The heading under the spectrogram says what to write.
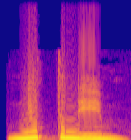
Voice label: "nittnem", Punjabi; ਨਿਤਨੇਮ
